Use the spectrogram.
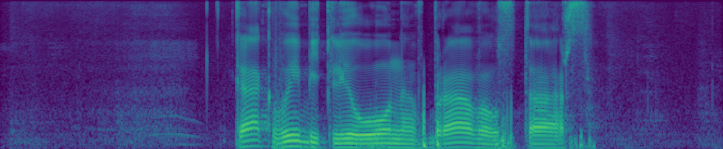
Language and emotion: Russian, sad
